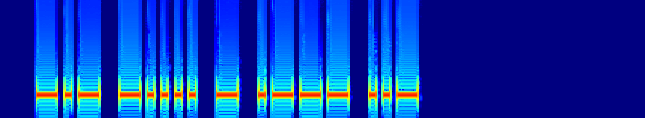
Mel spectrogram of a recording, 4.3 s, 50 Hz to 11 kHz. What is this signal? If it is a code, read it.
Morse code, heard as a keyed tone, about 29 wpm, 700 Hz. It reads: K6TJU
